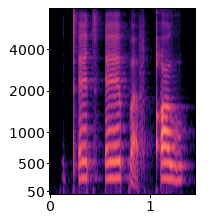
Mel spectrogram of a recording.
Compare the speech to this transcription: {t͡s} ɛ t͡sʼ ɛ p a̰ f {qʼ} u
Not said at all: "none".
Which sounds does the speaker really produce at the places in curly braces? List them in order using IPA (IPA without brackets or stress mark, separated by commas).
tʼ, qʼ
